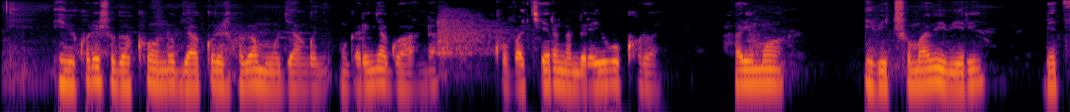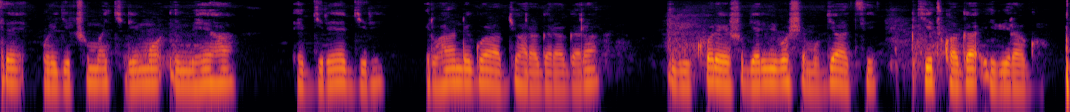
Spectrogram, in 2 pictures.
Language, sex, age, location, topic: Kinyarwanda, male, 18-24, Musanze, government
